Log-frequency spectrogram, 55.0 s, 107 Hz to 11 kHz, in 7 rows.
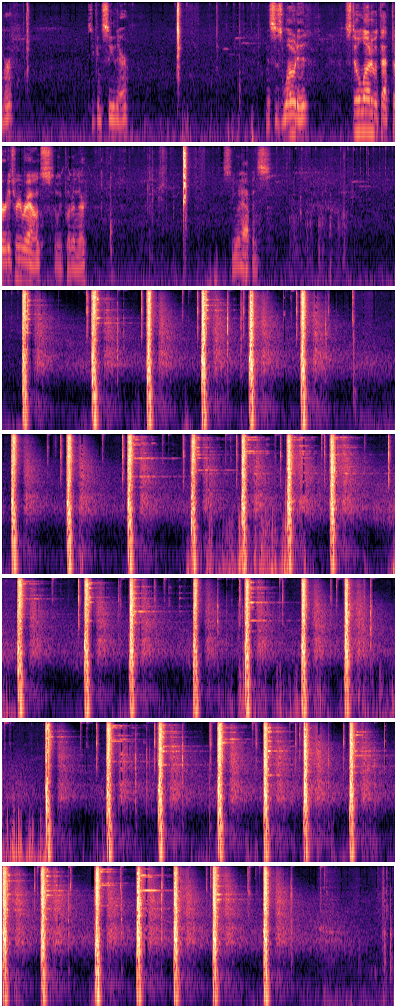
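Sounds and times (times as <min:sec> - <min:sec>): pistol shots: 0:16.1 - 0:16.8, 0:17.4 - 0:22.4, 0:23.8 - 0:26.6, 0:28.4 - 0:30.8, 0:31.7 - 0:32.4, 0:33.0 - 0:38.8, 0:40.2 - 0:40.8, 0:41.4 - 0:43.0, 0:43.6 - 0:53.0.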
